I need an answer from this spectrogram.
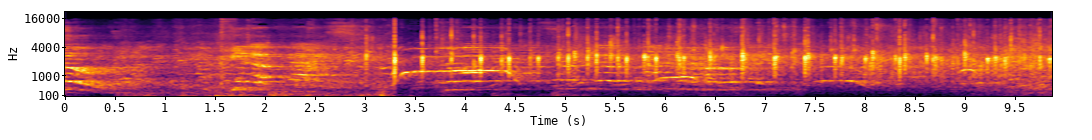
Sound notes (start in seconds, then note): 3.2 audience applauds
